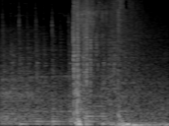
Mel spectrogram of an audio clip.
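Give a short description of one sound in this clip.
A heavy thud sounds as someone lands hard.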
